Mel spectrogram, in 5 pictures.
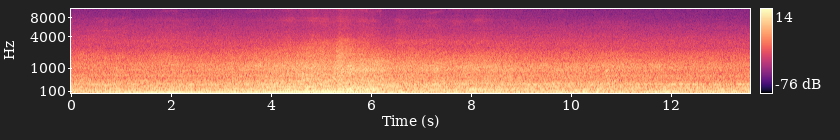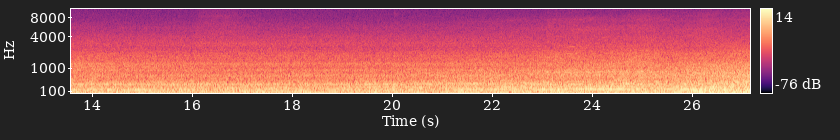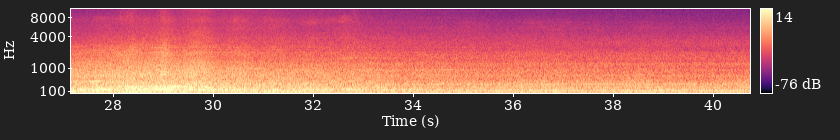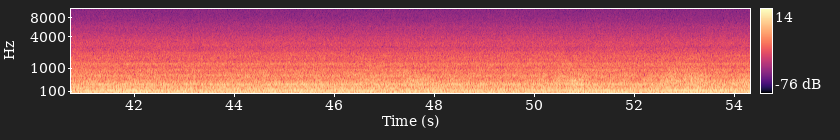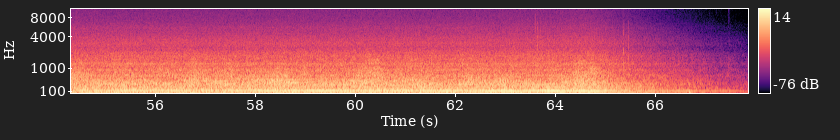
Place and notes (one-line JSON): {"title": "Bd de la Mer Caspienne, Le Bourget-du-Lac, France - Savoie Technolac", "date": "2022-09-07 11:15:00", "description": "Ici il n'y a que des sons anthropiques en cette saison, ventilation de l'Espace Montagne, parachutistes, véhicules en circulation.", "latitude": "45.64", "longitude": "5.87", "altitude": "235", "timezone": "Europe/Paris"}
